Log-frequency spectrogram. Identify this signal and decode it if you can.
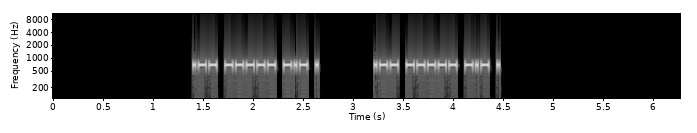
Morse code, heard as a keyed tone, about 46 wpm, 700 Hz. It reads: W0KE W0KE
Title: USA Call Signs - 4 Characters - Repeated 2x - 45wpm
